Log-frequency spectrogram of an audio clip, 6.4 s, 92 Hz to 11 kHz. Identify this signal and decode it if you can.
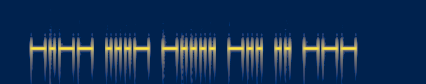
Morse code, heard as a keyed tone, about 17 wpm, 700 Hz. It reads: YV6DIO
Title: DXCC-100 Call Signs - 6 Characters - 17wpm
